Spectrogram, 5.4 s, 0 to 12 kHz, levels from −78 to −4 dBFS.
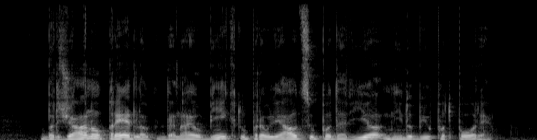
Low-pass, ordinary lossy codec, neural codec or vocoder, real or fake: none; none; none; real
